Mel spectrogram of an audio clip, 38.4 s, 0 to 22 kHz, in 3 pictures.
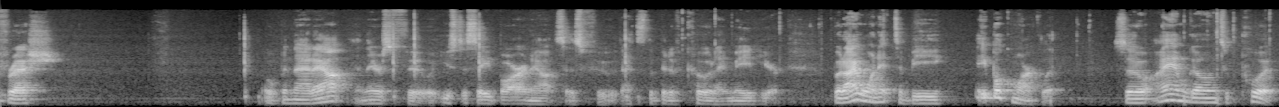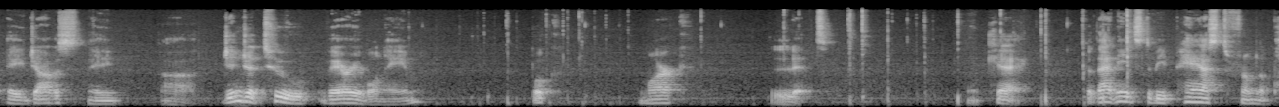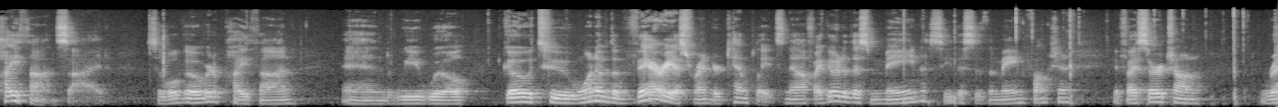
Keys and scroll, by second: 7.3 a, 8.0 BackSpace, 10.9 shift+[, 12.2 shift+_, 16.8-21.9 typing, 22.8 shift+Escape, 23.6 shift+;, 23.9 shift+w, 24.1 Return, 28.6 Down, 29.4 Up, 30.5 Up, 31.1 Down, 31.7 Up, 34.0 Up, 34.6 shift+Up, 34.8 shift+v, 35.7 shift+Escape, 36.3-38.3 typing.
